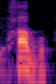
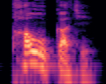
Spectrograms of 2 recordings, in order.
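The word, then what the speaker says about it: תו: 그리고 우리가 히브리인이 직접 발음하는 걸 보면 타브로 하는 것을 보게 될 것입니다.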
